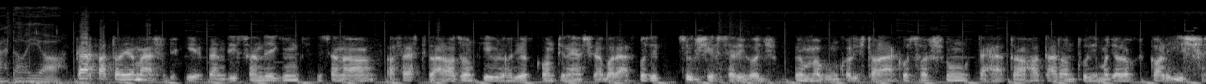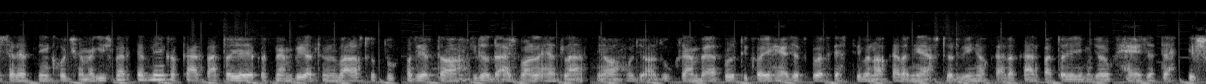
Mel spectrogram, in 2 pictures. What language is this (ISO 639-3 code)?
hun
